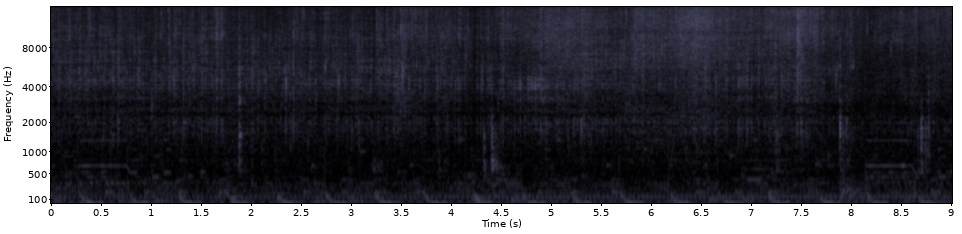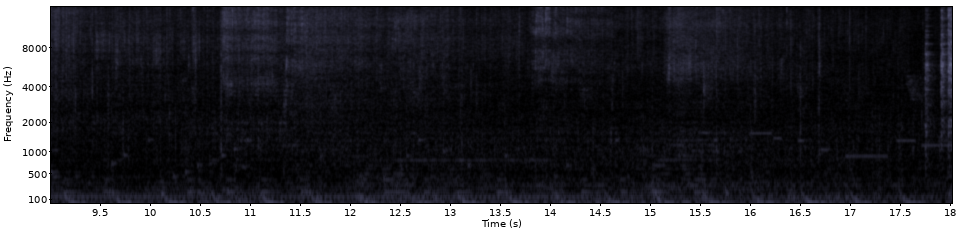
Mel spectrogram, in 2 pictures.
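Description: Fried maya-maya (red snapper) pieces sizzling in a pan of egg-and-tomato sarciado sauce over a low fire: a steady, crackling sizzle.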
